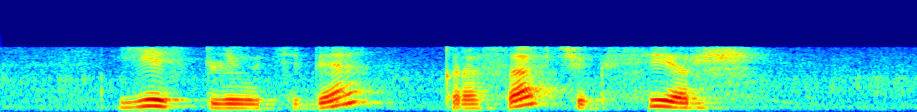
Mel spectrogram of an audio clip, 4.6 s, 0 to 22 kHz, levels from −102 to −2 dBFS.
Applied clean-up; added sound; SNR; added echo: none; none; none; none.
